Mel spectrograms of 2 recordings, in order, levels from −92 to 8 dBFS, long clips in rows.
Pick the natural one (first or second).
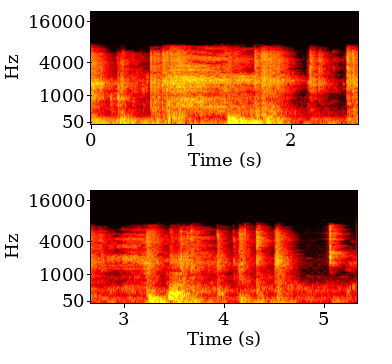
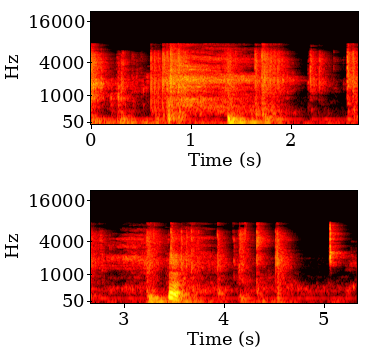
second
